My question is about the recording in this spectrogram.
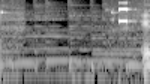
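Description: A handheld RFID card reader gives a short high beep about a second and a half in, over soft background music. The beep signals that it has read a contactless card through the purse.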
